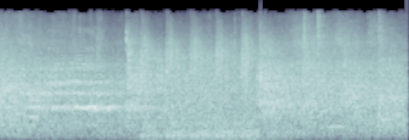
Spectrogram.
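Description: Ice hockey players and the puck thudding against the rink boards and glass, with a louder rumble of the boards about two seconds in, over the steady noise of skates and the arena.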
